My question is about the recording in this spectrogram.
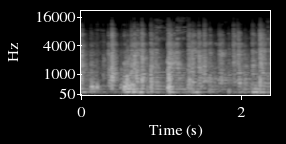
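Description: A group of large red-rimmed drums beaten with sticks and hands in a fast, uneven run of strikes, over a steady low drone.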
